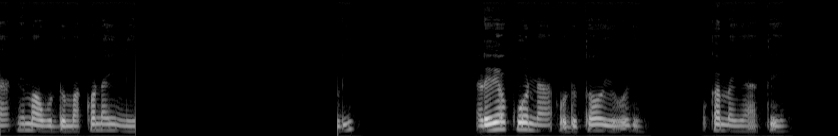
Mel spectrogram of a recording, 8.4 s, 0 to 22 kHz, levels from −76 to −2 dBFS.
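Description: A speech recording with an audio dropout to silence. At 1.35 s the sound stops dead mid-flow. It stays silent until 3.38 s, then resumes just as abruptly. That is about 2.02 s of missing audio. No room tone or noise floor survives in the gap, and whatever was said there is gone. The input was likely lost briefly, through a disconnection, link failure or accidental mute, while recording carried on writing silence.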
